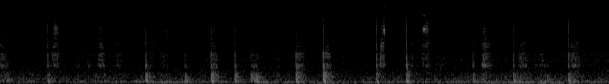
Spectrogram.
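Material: Plastic, glass.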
